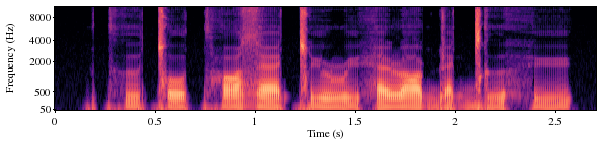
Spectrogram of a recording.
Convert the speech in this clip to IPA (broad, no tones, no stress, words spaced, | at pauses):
t̪ʰɯǀot̪ʰɑzæ ǀy ɭyhæɭɑ ɖæɡ͡ǀɯ hy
